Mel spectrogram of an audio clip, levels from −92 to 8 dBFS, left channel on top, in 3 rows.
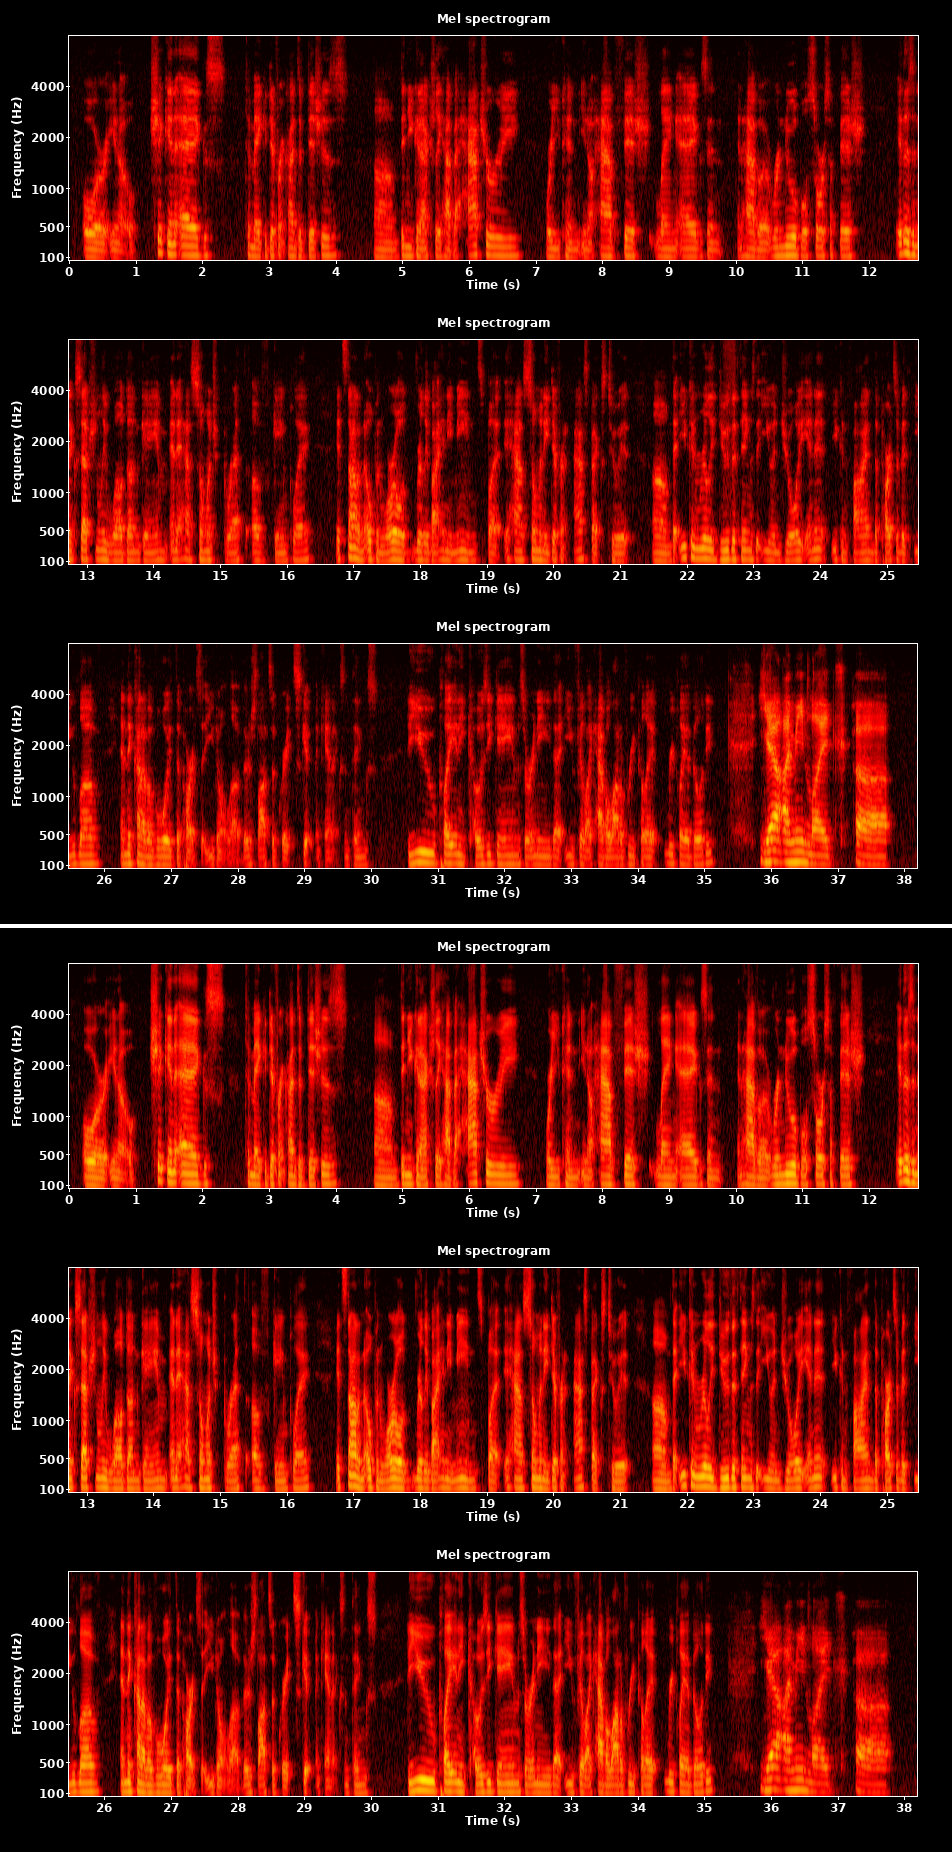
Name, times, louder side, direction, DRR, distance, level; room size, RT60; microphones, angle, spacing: voice 1, 0.2-2.3 2.6-4.1 4.6-6.7 7.2-9.8 10.0-11.9 12.4-16.3 16.9-21.1 21.5-25.9 26.2-29.0 29.3-30.1 30.5-35.1, right 5 dB, 30° right, 0.3 m, -36 dB
voice 2, 35.4-37.7, left 5 dB, 65° left, 0.5 m, -33 dB
2.8 x 2.1 x 2.2 m
head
